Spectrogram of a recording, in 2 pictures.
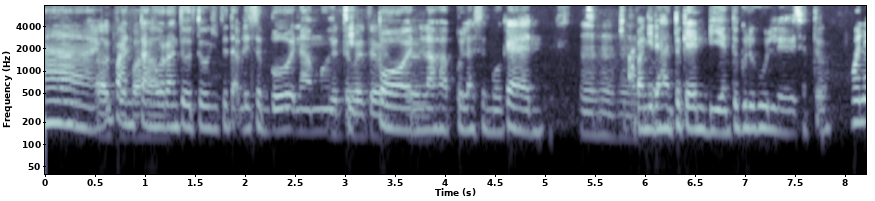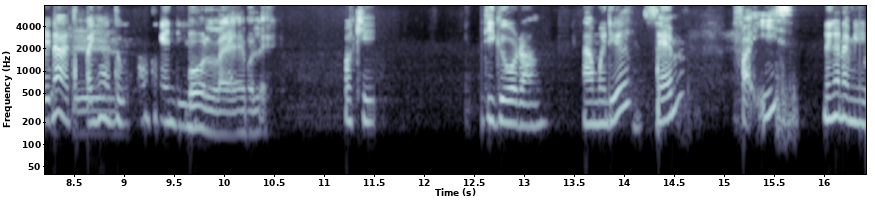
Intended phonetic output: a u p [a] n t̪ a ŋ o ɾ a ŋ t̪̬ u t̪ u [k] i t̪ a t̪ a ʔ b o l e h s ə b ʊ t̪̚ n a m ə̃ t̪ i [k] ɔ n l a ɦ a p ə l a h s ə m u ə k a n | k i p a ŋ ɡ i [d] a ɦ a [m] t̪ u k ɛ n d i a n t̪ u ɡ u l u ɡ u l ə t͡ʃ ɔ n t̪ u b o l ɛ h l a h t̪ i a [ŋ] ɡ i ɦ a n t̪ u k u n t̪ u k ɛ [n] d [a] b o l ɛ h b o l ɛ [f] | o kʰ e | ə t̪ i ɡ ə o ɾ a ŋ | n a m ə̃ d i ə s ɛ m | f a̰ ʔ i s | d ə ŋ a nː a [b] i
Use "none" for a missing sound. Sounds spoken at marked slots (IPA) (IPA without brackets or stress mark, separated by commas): a, k, p, d, n, ŋ, n, i, h, m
